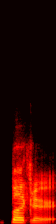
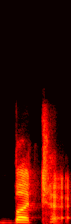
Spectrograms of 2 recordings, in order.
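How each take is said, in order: First: The word is said in an American accent. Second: The word is said in a British accent. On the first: "in American English, we say butter" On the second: "in British English, we say butter"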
